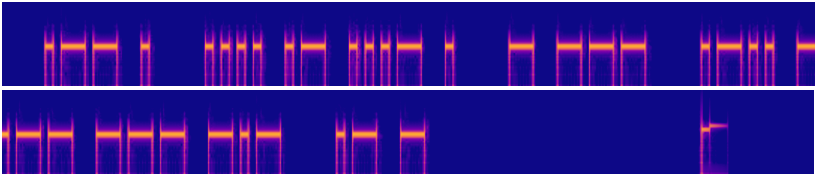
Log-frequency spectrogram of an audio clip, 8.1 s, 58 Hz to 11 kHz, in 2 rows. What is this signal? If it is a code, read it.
Morse code, heard as a keyed tone, about 30 wpm, 700 Hz. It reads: WE HAVE TO LOOK AT
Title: Sets of 5 Words Encore2 30wpm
